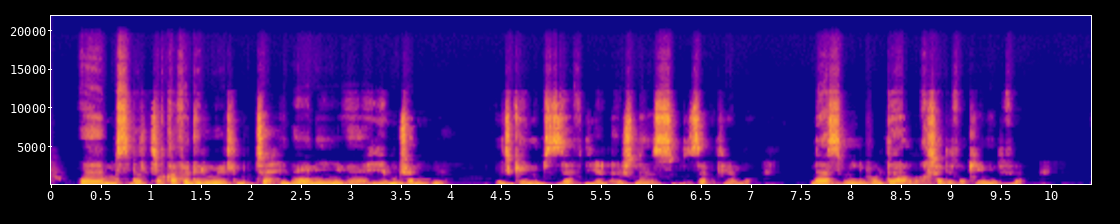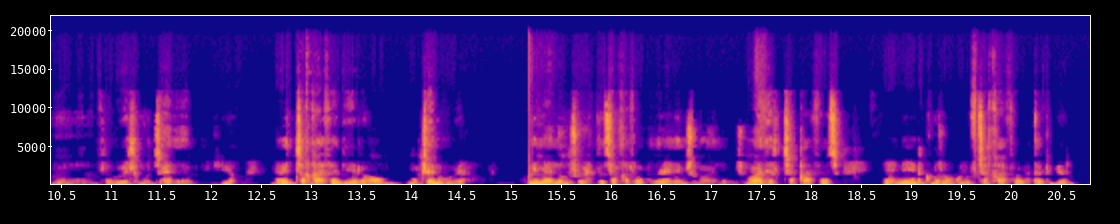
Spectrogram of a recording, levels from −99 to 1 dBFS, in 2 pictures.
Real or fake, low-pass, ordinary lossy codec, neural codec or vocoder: real; 19.8 kHz; none; none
